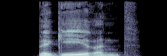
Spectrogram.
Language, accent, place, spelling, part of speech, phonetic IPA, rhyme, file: German, Germany, Berlin, begehrend, verb, [bəˈɡeːʁənt], -eːʁənt, De-begehrend.ogg
- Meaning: present participle of begehren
